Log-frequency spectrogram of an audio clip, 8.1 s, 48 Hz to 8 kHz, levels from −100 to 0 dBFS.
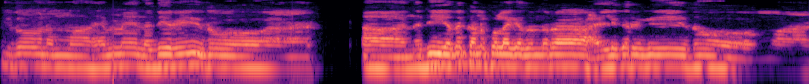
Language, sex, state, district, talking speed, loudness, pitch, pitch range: Kannada, male, Karnataka, Bijapur, 120 wpm, -27 LUFS, 140 Hz, 130-145 Hz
